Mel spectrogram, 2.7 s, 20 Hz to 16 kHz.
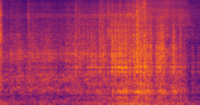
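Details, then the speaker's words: Abandoned 1947 Dodge ex-grain truck, first start attempt in neutral with choke and brake cleaner in the carburetor: a few ragged firing bursts that swell then fade; no fuel reaching the carburetor bowl, weak battery. "We're in neutral. And go. It just hit. No way. Come on."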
